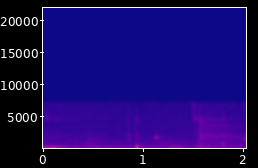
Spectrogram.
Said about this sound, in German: Du schmatzt, du schmatzt übrigens.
